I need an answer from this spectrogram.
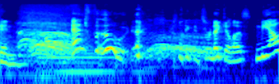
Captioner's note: crowd gasp sfx; second crowd gasp sfx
